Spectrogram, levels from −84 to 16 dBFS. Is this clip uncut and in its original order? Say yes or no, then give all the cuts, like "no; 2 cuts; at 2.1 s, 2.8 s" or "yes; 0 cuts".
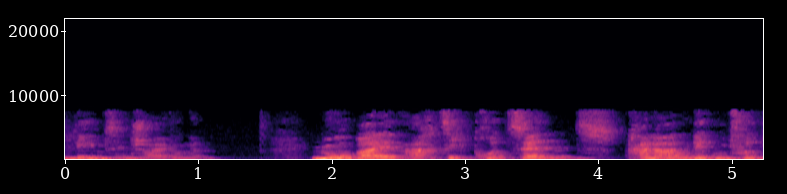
yes; 0 cuts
